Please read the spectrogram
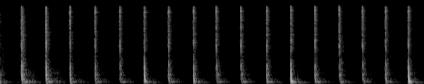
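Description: Hammer tapping a steel drift braced against the notched ball ring of a rusty Sturmey-Archer AG hub shell, to drive the ring round and unscrew it. The metal knocks come steadily, about four a second.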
